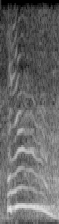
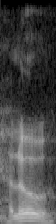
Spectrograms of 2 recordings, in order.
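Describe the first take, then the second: First: It is said in a camp, lively way. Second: It is said in a quiet, serious way.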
